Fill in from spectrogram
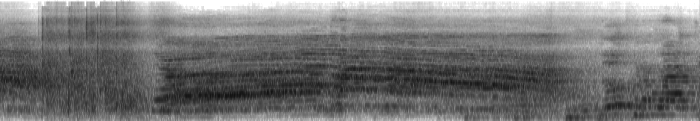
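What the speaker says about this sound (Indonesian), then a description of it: "Kita tepuk semangat dulu." A classroom of children doing a rhythmic clapping chant led by the teacher, with loud excited voices and patterned claps filling the room, the chanting and shouting mostly drowning out the hand claps.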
